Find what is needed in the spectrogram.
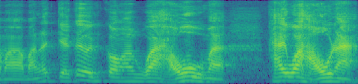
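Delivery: ordinary talk, nothing marked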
